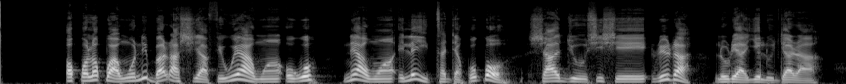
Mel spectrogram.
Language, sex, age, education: Yoruba, male, 15-29, tertiary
